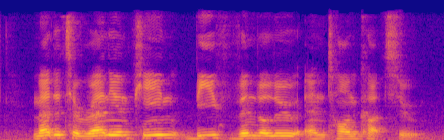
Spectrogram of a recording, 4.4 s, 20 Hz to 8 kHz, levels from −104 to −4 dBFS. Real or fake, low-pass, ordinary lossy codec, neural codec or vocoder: real; 7.2 kHz; AAC, 48 kbps; none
